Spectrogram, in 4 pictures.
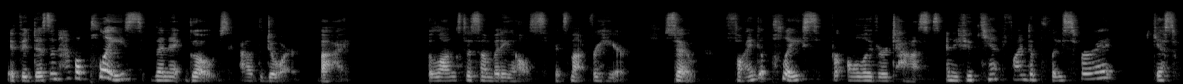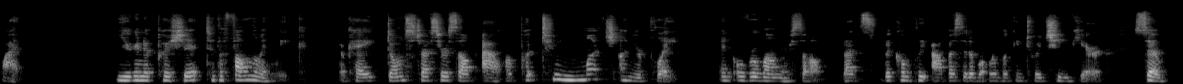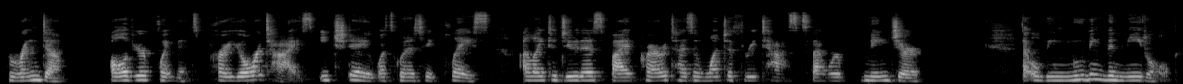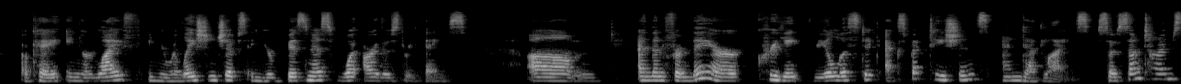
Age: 30-49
